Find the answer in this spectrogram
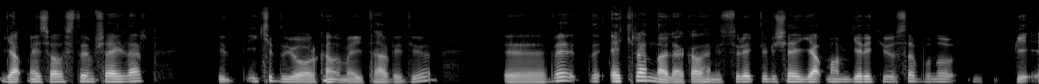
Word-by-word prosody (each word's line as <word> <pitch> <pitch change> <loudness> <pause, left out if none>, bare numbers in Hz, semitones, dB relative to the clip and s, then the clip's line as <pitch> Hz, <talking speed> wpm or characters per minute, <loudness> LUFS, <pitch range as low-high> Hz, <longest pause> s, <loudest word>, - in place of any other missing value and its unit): yapmaya 120 0 +2
çalıştığım 125 +2 0
şeyler, 135 +4 +3 0.7
eee, 110 -2 -4 0.2
2 150 +3 -5
duyu 115 -2 0
organıma 105 0 0
hitap 100 +1 -2
ediyor. 120 - -5 0.7
Eee, 105 0 -1
ve 175 +2 +2
ve 145 0 -4
ekranla 150 +1 +4
alakalı, 100 -1 +3
hani, 110 0 -3
sürekli 125 +2 -1
bir 125 - -6
şey 125 0 +2
yapmam 125 0 +2
gerekiyorsa 125 +2 -1
bunu 125 +1 -7 0.2
ı - - -18 0.4
bir - - -3
125 Hz, 135 wpm, -24 LUFS, 105-130 Hz, 0.7 s, ekranla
